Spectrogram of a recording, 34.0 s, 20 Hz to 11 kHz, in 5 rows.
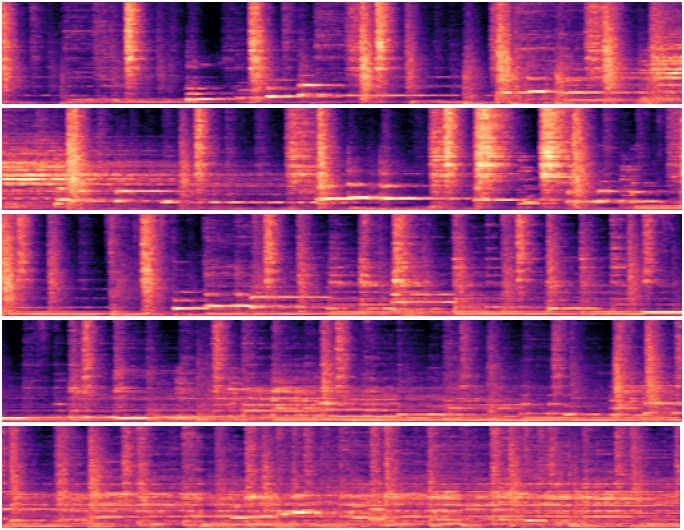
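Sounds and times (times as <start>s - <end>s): drum kit with cymbals: 0.0s - 33.9s
melodic instrument held notes: 0.0s - 33.9s.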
